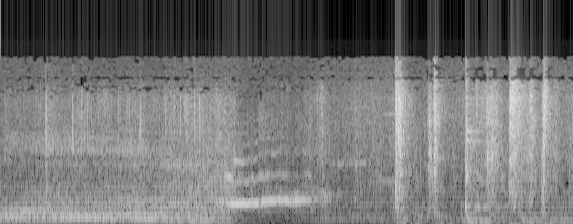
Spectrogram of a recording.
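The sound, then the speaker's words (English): A car coming up the road: a steady low engine rumble and hum with a brief rising whine partway through, then a few sharp clunks and knocks near the end. No one speaks. “Mr. Keene, there's a car coming up the road.”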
